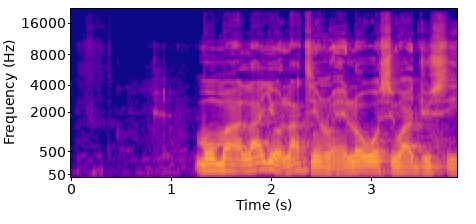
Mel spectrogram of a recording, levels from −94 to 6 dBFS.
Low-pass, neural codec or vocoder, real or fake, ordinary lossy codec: none; none; real; none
